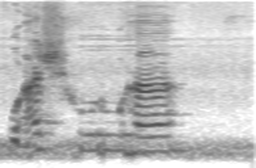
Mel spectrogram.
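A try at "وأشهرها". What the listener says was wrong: wa ashharu bukan ashhur. Kalau ashhur zaman dari syahrun. Ashharuha.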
